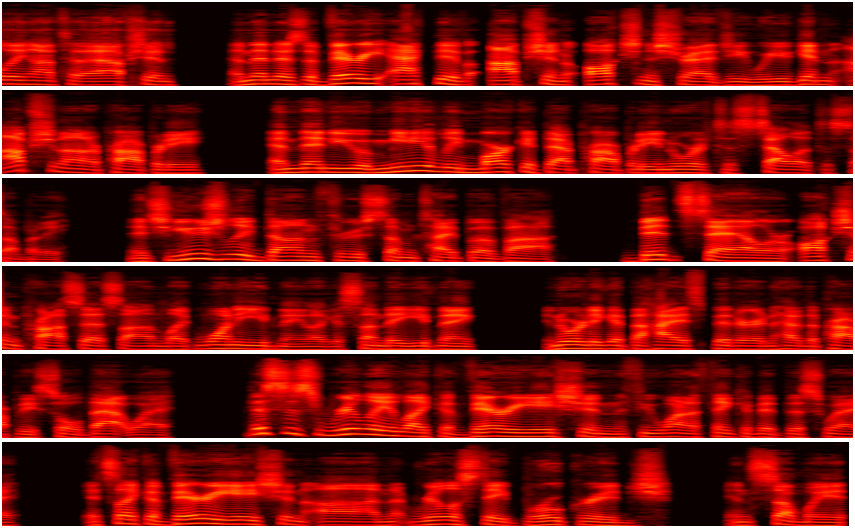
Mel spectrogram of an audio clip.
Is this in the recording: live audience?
yes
